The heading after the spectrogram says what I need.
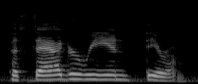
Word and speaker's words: Pythagorean theorem: Pythagorean theorem so that's how you say it Pythagorean theorem okay so that's the topic of the day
